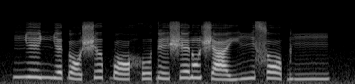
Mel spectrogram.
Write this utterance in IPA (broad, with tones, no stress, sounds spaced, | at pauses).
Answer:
ɲ eː˦ ɲ ɛ˧ ɗ ɔ˨ ʃ ə˦ ɓ ɔ˨ h o˧ ɗ e˧ ʃ ɛ˦ ɾ ɔ̃˦ ʃ aː˨ j iː˦ s ɔ˦˨ ɓ iː˧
